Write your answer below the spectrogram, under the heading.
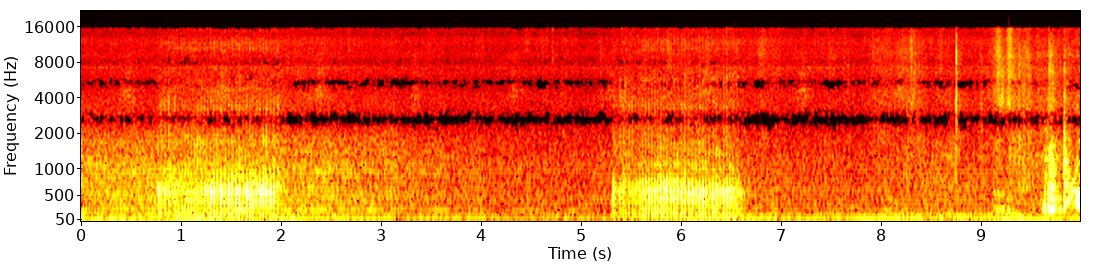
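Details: Sleeping French Bulldog giving two long, rough snores a few seconds apart, each a harsh throaty rasp of over a second, with quiet breathing between and a brief rustle near the end.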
